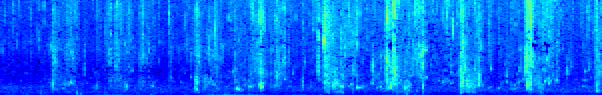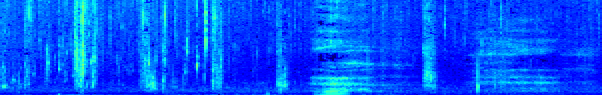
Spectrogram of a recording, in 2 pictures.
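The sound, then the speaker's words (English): Footsteps squelch through thick puddles, many soft, wet steps falling in a steady walking rhythm. “Oh, now thick puddles. Oh, that feels very poorly on the feet. Is it all like this now?”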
